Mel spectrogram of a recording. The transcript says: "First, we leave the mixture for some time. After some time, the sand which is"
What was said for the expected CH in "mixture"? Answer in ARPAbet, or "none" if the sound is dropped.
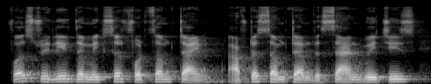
none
